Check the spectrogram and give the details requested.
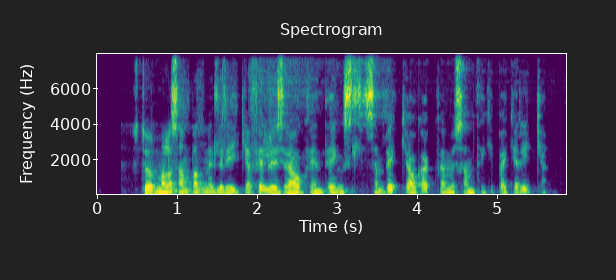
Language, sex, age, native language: Icelandic, male, 30-39, Icelandic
